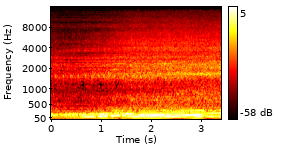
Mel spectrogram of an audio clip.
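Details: 2014 BMW X4 in drive with traction control off: the engine is held low and strained, then revs harder until the wheels break free.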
